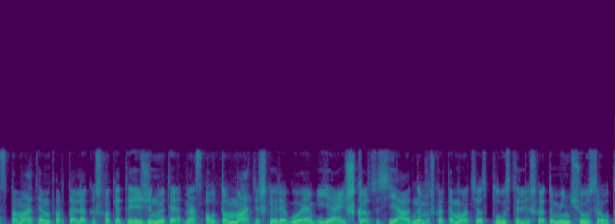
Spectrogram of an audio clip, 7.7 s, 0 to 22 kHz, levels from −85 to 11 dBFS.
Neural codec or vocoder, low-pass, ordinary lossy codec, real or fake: none; 7.2 kHz; Opus, 64 kbps; real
